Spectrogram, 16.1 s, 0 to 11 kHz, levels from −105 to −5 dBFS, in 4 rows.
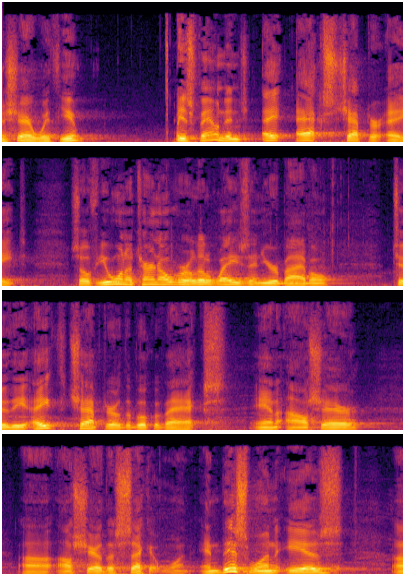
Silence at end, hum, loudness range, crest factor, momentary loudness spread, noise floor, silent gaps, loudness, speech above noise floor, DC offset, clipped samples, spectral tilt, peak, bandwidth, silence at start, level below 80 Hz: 0 s; none; 4 LU; 18 dB; 13 LU; -54 dBFS; none; -18 LUFS; 36 dB; under 0.1%; under 0.1%; -6.5 dB/octave; 0 dBFS; 10.5 kHz; 0 s; -46 dBFS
